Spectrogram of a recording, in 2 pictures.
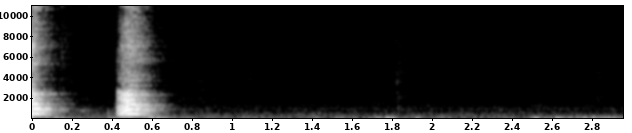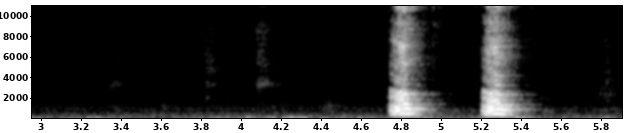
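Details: A Labrador retriever puppy barks in two quick pairs of short, sharp barks, about four seconds apart with faint low thumps between, demanding the door be opened after his brother came home.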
